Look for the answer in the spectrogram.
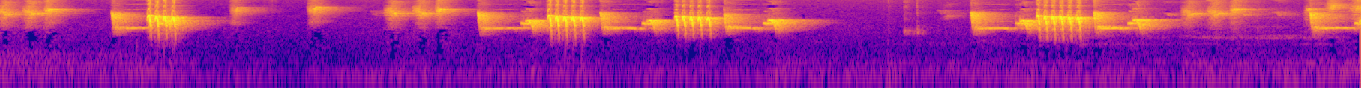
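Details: Bar-winged prinia, a young bird whose song is still immature, giving bursts of thin high chirps mixed with harsh buzzing rattles. The phrases come in quick runs, with one longer pause partway through.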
